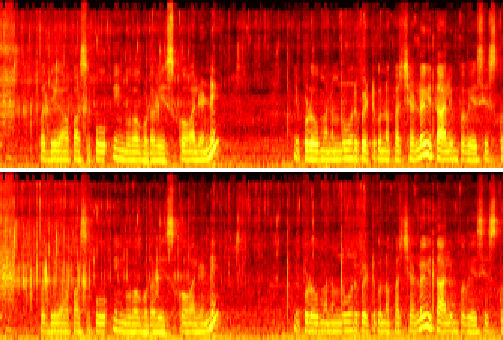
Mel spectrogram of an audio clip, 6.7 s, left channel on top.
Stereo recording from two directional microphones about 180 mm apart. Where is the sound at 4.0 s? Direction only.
15° left (ahead or behind).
